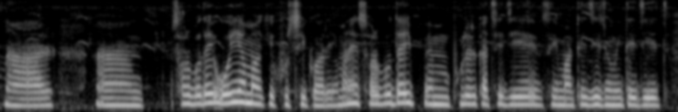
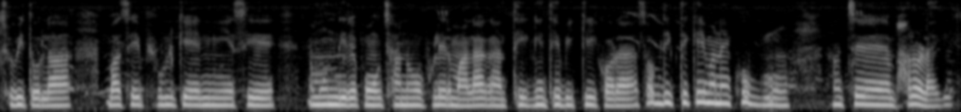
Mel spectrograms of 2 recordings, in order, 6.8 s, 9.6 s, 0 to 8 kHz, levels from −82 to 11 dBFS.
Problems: constant background noise, background conversations at intervals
